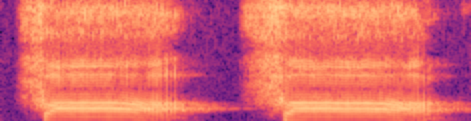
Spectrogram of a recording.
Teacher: اوپر والے دانت ان کا جو نچلا کنارہ ہے نیچے والے ہونٹ کی تری والی جگہ پہ لگے گا تو فا پڑھا جائے گا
